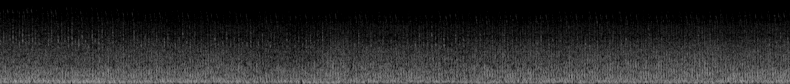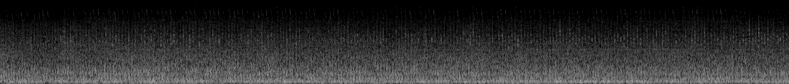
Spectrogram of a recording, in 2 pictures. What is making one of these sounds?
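A helicopter's rotor thumps and its engine roars steadily.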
